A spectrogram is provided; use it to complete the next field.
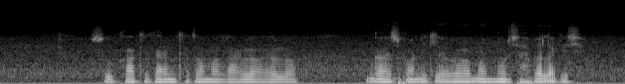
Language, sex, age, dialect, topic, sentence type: Maithili, female, 25-30, Angika, agriculture, statement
